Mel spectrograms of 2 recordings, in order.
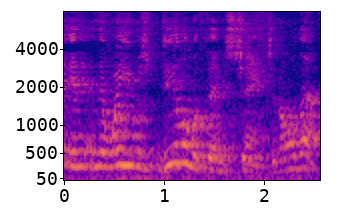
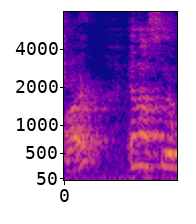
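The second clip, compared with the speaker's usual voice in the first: ordinary delivery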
